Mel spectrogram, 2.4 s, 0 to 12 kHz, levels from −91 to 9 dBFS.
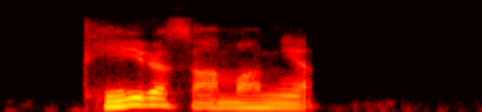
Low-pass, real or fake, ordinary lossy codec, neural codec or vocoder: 7.2 kHz; fake; Opus, 32 kbps; codec, 16 kHz, 1 kbps, X-Codec, HuBERT features, trained on balanced general audio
